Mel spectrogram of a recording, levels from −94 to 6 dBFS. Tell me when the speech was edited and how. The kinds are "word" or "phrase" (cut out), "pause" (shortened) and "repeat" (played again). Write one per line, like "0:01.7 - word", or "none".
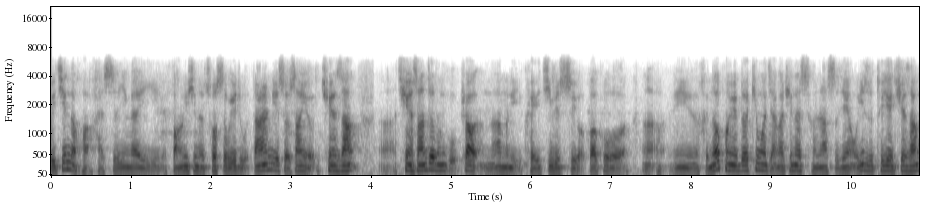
0:04.0 - pause
0:07.3 - pause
